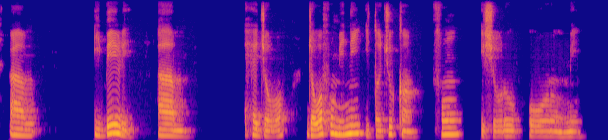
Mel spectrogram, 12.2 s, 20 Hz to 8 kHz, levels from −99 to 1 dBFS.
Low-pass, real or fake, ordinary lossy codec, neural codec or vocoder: none; real; none; none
